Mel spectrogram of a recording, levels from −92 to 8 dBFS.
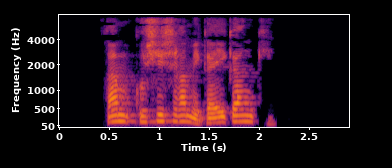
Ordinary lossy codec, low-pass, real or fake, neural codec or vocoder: MP3, 64 kbps; 7.2 kHz; real; none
